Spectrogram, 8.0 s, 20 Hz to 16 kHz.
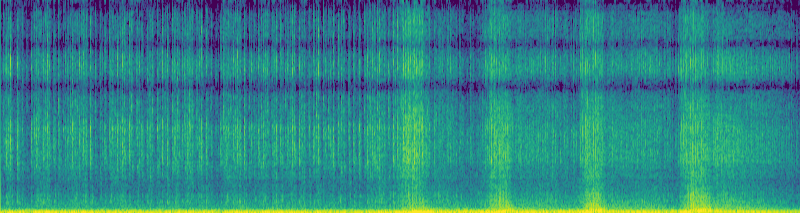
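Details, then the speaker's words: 383 V8 El Camino cold-started without choke on new glass-pack exhaust with headers: steady deep idle burble, then four clean throttle blips rising and falling smoothly; normal cold idle and revving. "I know some people aren't a big fan of the glass pack sound, and I will say it really depends on the engine whether I prefer the Flowmaster sound or the glass packs."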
